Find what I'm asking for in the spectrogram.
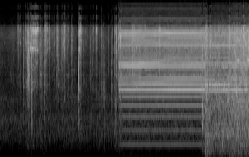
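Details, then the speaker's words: Big truck diesel, first start after fitting the starter and cleaning and re-ending the battery cables after a no-crank no-start: brief high starter whirr, catches within seconds, runs a bit rough and jumpy at first; healthy quick start. "why is jumping like that but it will smooth out I guess it's just gold sure started quick that was good"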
